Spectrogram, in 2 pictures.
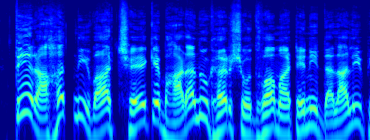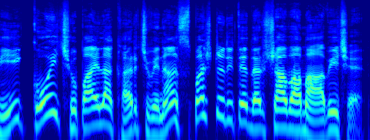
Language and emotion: Gujarati, happy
